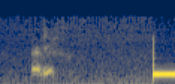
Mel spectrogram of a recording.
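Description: A telephone being dialed to place a call: two brief dual-tone beeps, then a loud, steady line tone that starts and holds to the end.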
